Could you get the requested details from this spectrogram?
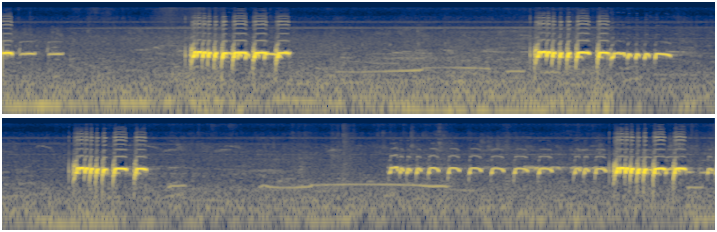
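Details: Local zebra dove (perkutut) luring and calling rivals: loud rapid cooing bursts every three seconds or so, softer sliding calls between, then a longer run of evenly spaced coos joining a final burst.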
